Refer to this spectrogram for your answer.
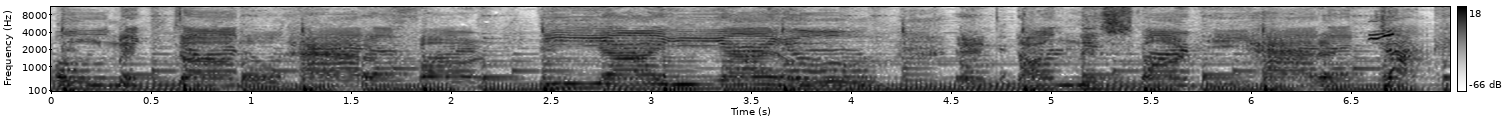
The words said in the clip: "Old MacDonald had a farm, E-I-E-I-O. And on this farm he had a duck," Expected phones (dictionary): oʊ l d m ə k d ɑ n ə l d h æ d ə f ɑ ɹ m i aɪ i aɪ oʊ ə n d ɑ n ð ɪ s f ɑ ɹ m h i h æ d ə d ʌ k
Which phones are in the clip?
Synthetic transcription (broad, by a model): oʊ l m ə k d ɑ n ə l h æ d ə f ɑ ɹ i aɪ i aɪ oʊ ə n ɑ n ð ɪ s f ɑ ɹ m h i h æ d ə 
